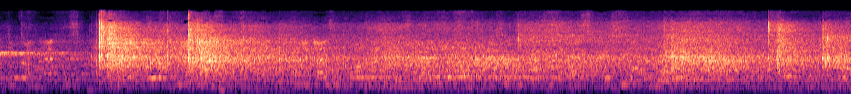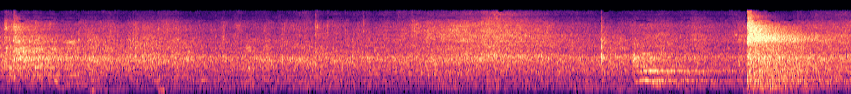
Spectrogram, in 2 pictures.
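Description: Hockey sticks slap a puck with sharp cracks.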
